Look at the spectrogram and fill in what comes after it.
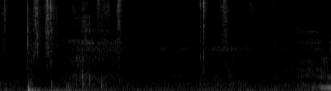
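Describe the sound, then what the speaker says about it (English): Scissors cut silver ribbon at a craft desk, giving a few quiet, sharp snips spaced across several seconds against a soft, near-silent room. "Let's get some silver ribbon and scissors."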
